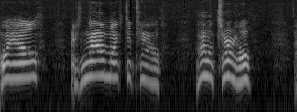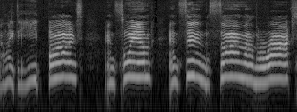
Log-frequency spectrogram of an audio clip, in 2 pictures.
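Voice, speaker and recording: This cartoonish character voice sits high in pitch. It moves at a very slow pace, broken by long, frequent pauses. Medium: puppet. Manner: grumpy, indignant.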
